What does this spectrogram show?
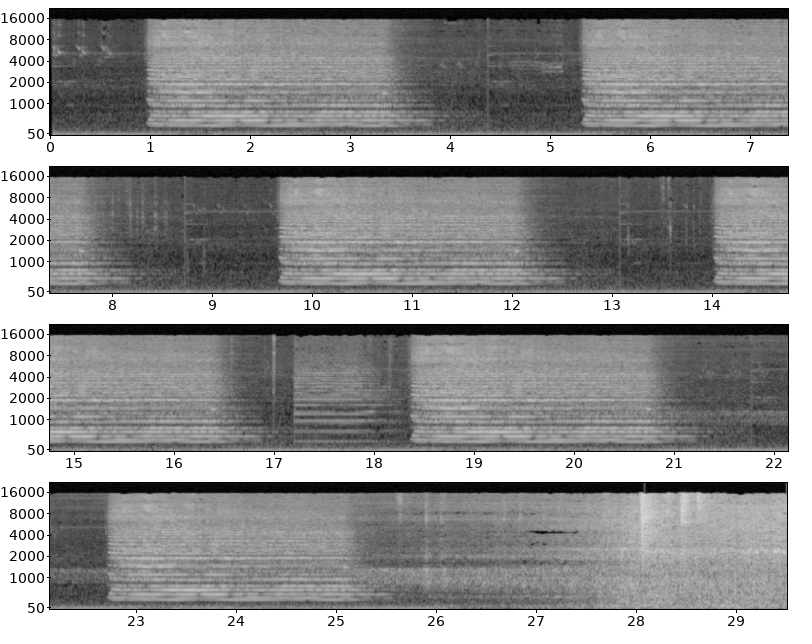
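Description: Train horn sounding six long blasts about four seconds apart, with a short fainter one in between, over a steady low rumble of the approaching train. Near the end the train passes close by in a rising rush of wheel and rail noise.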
